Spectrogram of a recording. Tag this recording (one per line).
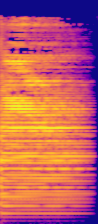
mono
sitar
india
